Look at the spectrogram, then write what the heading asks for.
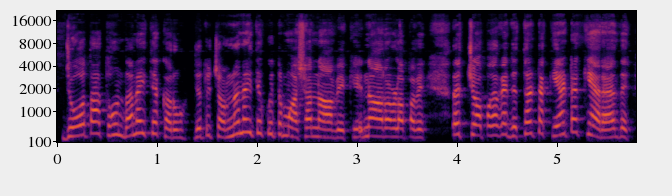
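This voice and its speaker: A woman acting an angry mother in a scripted family drama, scolding with a sharp tongue. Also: high voice, racing, dry recording, clean studio sound. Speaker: lead actress, angry mother.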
